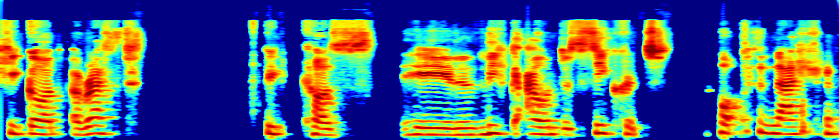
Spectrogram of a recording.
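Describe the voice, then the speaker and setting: A woman with a medium pitch speaks very slowly in a somewhat breathy voice, with long, frequent pauses and a dry, close sound with no echo. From Hong Kong. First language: Cantonese. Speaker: artist and dissident in exile. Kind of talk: interview. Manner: halting.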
